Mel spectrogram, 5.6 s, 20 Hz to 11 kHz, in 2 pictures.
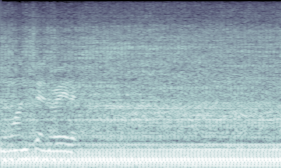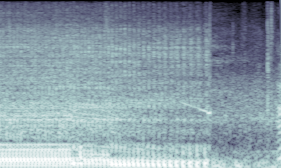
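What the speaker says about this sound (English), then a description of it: "you need both generators running to get your 240 volt" Two GENMAX GM4600i inverter generators linked in series-parallel run together with a loud, steady engine drone and buzzing hum, which shifts and sputters near the end as the load or one unit changes.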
